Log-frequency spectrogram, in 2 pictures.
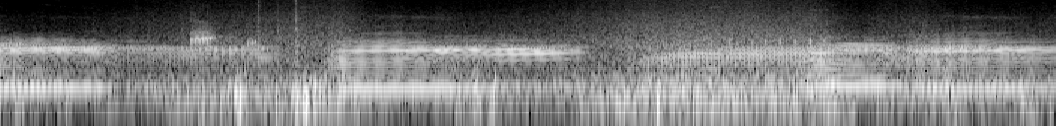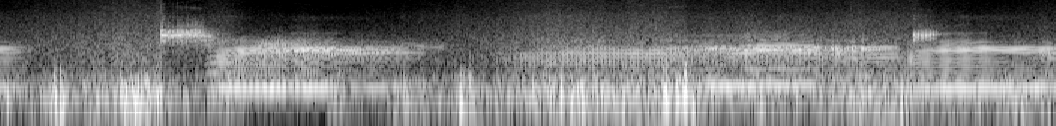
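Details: Chubby frogs, known as Ox or Bull Frog, calling loudly from a fishpond just after rain; several frogs give repeated long, deep, nasal droning calls that overlap and alternate, each lasting about one to two seconds.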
